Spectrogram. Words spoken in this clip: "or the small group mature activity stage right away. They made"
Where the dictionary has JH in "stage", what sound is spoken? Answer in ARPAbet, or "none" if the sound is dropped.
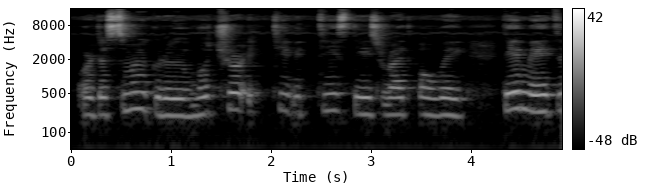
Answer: Z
